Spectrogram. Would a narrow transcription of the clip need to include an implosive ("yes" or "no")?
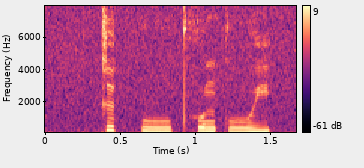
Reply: no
